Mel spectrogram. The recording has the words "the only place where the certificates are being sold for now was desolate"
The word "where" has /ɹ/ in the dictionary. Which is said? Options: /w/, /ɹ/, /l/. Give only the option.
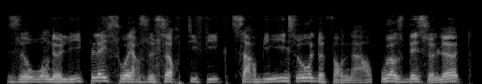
/ɹ/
